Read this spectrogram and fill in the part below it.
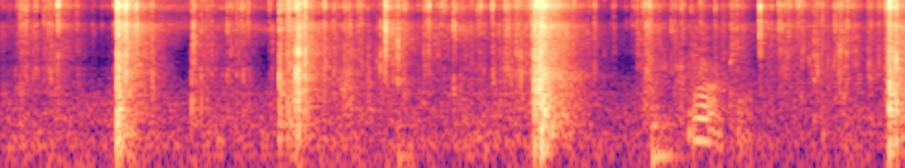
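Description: A knife slices through plastic wrap.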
